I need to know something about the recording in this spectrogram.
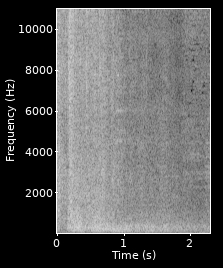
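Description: A sudden loud boom, a thunder-like crash, that dies away in a rumble over about a second and a half.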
